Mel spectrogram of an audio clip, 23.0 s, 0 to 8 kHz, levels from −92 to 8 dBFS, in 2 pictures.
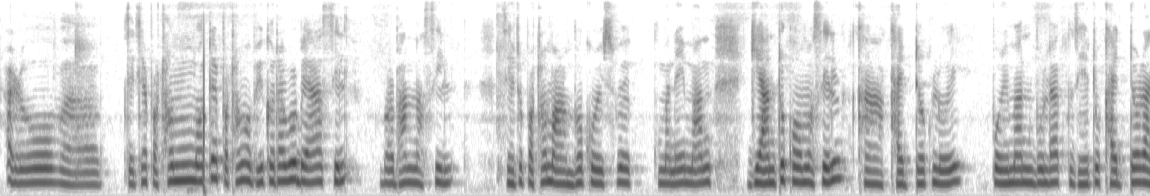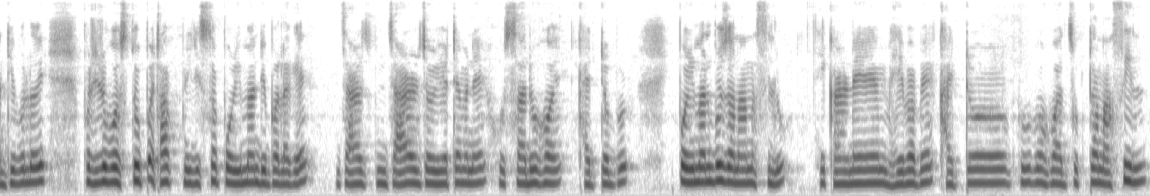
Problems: none marked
